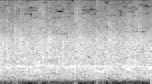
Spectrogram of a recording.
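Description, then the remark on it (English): Steady applause from a stadium crowd at a Reading versus Millwall football match as player Jeb Wallace is substituted off, a dense, even wash of clapping that holds at a constant loudness throughout without any voices rising above it. “Good applause.”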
